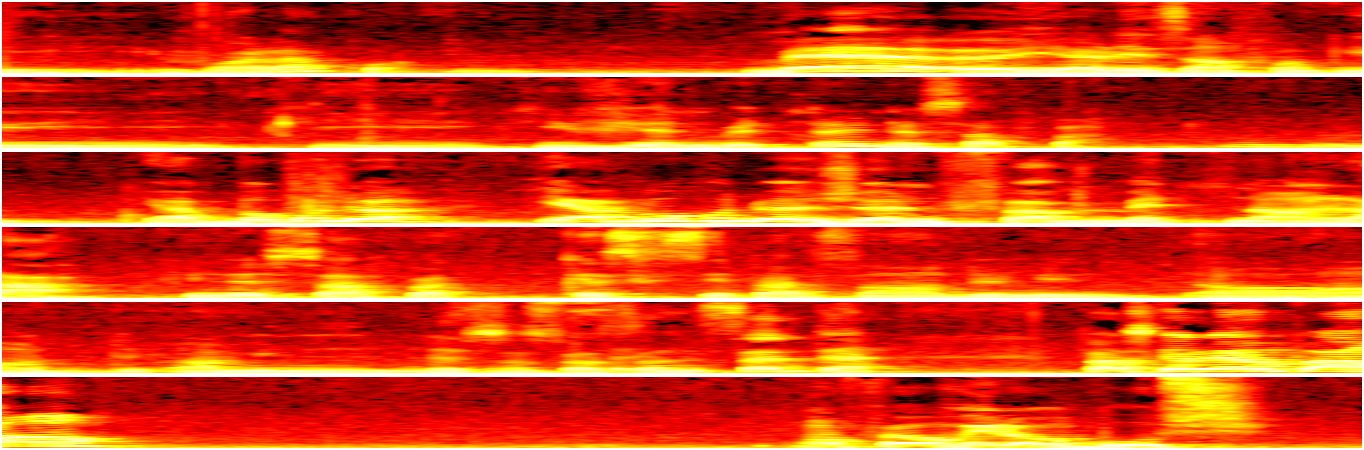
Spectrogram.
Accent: Guadeloupe; Je suis Guadeloupéenne française, je dis ça tout le temps. Je mets la Guadeloupe d'avant. Donc, je suis Guadeloupéenne apparentée française.

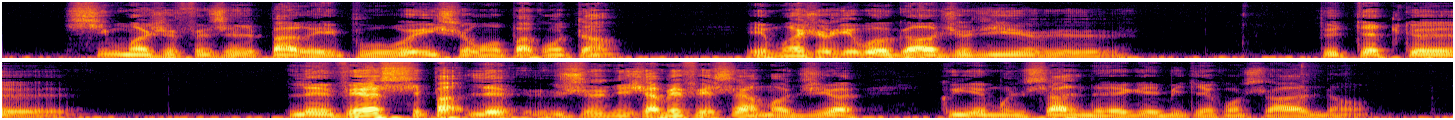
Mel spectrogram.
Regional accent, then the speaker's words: Guadeloupe; moi, je suis né en Guadeloupe et toujours vécu en Guadeloupe. Je n'ai rien ailleurs qu'en Guadeloupe.

